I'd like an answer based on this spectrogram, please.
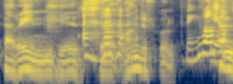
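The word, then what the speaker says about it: Jarrín: I like the way you pronounce my last name. Harin. Harin.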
